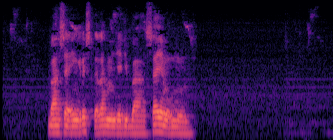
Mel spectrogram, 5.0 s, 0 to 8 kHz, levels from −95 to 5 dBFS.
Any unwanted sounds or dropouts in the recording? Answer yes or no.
no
